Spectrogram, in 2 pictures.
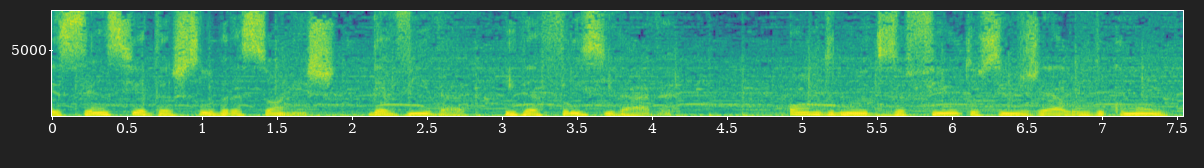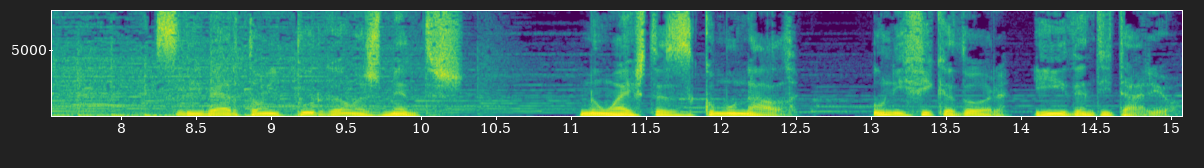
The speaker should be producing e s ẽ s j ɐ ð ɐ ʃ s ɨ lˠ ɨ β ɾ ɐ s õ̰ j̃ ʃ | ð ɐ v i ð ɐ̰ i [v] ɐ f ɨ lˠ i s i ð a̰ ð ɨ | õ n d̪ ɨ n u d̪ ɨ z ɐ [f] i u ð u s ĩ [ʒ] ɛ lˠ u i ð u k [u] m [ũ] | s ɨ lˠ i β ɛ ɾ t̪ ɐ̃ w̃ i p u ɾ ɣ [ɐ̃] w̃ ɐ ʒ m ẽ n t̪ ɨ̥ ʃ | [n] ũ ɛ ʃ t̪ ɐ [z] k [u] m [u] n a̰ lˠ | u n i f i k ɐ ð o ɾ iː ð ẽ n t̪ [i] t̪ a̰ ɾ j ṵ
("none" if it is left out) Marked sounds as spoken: ð, f, ʒ, u, ũ, ɐ̃, n, z, u, u, i

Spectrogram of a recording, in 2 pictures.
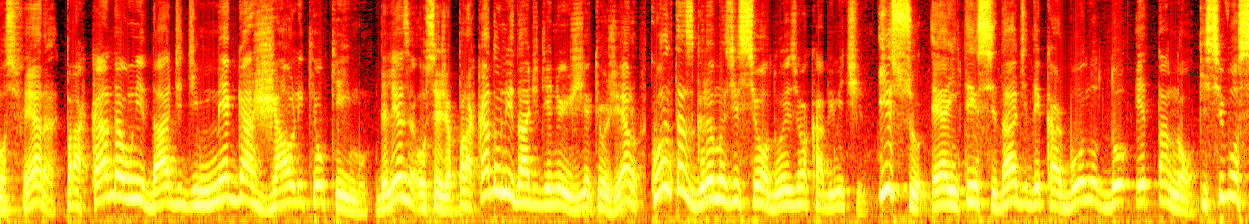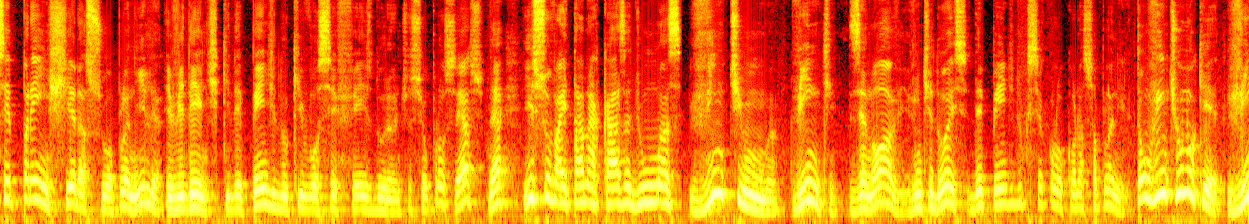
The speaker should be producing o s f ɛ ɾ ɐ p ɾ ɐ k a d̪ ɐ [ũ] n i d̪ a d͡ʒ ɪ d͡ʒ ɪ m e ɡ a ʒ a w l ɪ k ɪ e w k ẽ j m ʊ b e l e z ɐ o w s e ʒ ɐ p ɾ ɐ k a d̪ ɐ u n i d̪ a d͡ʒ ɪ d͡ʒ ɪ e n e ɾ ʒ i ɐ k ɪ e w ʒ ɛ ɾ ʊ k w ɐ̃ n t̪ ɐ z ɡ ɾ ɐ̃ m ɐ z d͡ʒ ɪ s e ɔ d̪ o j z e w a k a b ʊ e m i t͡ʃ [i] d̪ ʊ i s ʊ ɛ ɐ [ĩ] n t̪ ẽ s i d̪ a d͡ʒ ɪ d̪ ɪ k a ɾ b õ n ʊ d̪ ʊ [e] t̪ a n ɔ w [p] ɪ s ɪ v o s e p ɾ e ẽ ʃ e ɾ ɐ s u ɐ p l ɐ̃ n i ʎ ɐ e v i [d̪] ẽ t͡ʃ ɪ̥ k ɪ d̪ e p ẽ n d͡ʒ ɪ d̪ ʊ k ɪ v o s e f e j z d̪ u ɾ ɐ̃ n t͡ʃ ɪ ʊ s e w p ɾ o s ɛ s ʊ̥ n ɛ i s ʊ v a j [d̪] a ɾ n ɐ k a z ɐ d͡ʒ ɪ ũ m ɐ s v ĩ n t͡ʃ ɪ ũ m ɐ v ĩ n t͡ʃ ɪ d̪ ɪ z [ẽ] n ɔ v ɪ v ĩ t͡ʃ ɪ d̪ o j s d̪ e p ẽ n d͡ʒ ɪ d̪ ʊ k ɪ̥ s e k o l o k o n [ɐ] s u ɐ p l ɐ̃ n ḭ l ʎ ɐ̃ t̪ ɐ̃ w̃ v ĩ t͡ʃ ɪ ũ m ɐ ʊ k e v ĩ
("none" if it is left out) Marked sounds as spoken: u, ĩ, ĩ, e, k, d̪, t̪, e, ɐ

